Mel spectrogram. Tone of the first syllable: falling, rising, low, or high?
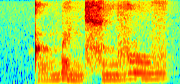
rising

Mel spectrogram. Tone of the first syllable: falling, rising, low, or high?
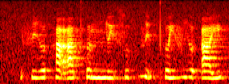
rising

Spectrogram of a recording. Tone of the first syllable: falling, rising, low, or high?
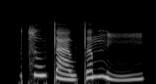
high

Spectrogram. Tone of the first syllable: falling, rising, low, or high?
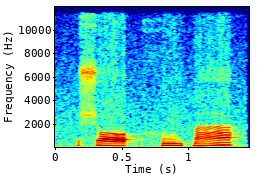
low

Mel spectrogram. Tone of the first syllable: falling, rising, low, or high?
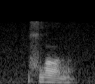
falling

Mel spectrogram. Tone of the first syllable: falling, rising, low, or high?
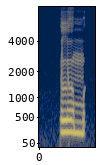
low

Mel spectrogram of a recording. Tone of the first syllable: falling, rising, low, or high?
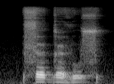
high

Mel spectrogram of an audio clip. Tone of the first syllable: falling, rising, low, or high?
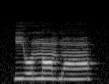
high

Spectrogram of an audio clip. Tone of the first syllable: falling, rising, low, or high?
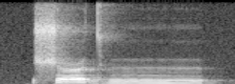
high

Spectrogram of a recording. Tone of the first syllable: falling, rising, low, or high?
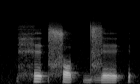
high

